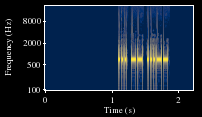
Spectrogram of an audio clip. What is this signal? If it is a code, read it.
Morse code, heard as a keyed tone, about 50 wpm, 700 Hz. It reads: SM3
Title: Callsign Prefixes for Top 25 DXCC - Repeated 3x - 50wpm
